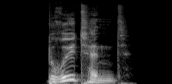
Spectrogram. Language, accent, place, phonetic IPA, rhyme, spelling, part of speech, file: German, Germany, Berlin, [ˈbʁyːtn̩t], -yːtn̩t, brütend, verb, De-brütend.ogg
- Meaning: present participle of brüten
